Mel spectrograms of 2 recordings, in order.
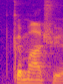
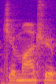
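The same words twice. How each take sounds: First: The word begins with a hard G sound. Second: The word begins with a J sound. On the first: The speaker calls it right. "but it's gematria as far as I know" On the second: The speaker calls it wrong. "they call it gematria"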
